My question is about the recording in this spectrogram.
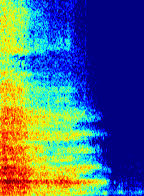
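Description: A deep breath released out during a guided meditation, a soft breathy rush that starts strong and fades away over about a second, heard alone.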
